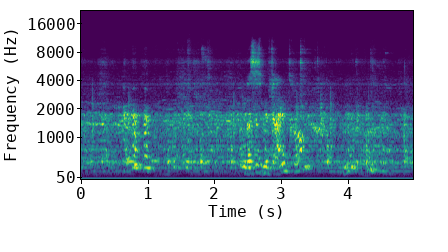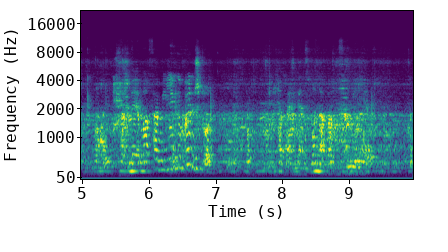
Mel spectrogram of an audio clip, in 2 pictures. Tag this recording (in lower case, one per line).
speech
